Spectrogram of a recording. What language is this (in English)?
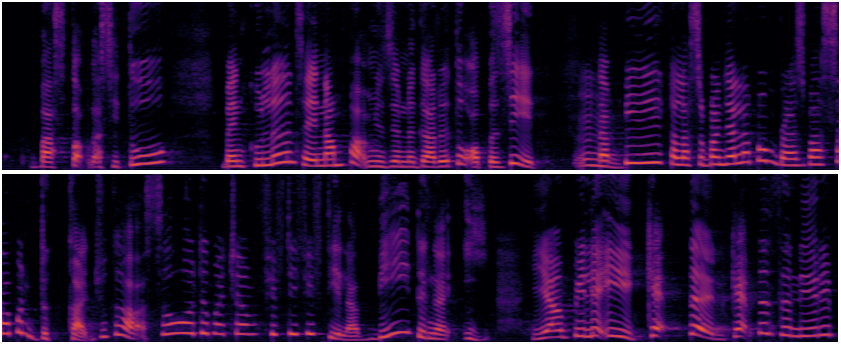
Malay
